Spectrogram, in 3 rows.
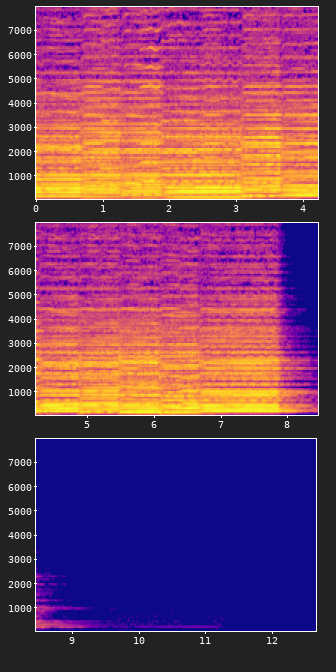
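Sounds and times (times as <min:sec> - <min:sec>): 
string quartet playing a national anthem: 0:00.0 - 0:08.2.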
